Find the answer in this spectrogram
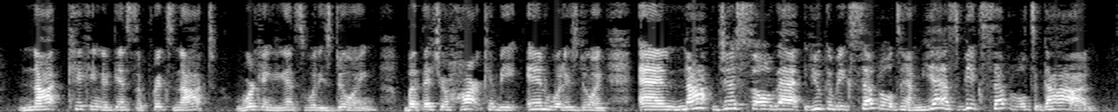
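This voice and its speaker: Over noticeable background noise, a woman with a medium pitch talks at a moderate pace with lively intonation. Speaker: preacher. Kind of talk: sermon.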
